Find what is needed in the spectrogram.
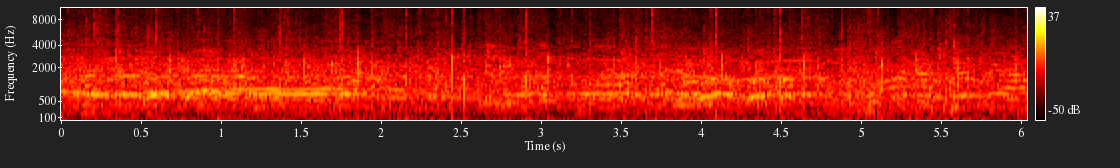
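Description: Audience applauding and laughing, a dense run of clapping with many voices over it.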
